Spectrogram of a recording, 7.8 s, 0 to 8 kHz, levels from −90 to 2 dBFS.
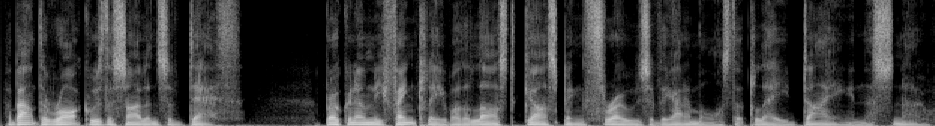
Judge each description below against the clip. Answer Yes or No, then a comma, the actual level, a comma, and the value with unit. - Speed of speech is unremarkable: Yes, average, 190 wpm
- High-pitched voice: No, very low, 90 Hz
